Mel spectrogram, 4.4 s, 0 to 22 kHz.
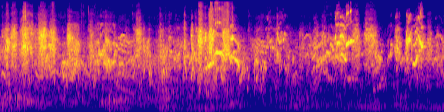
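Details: Chirping parrots at their food, recorded February 25, 2024; shrill, overlapping chirps and harsh squawks pour out in a thick, unbroken chorus with a few thin whistled notes.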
